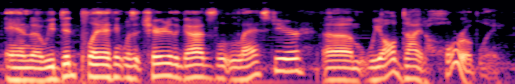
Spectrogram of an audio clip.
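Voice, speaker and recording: A man's voice: mid-range voice, expressive, fairly quick. A man who plays tabletop games, introducing himself in casual chat. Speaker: tabletop game player.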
